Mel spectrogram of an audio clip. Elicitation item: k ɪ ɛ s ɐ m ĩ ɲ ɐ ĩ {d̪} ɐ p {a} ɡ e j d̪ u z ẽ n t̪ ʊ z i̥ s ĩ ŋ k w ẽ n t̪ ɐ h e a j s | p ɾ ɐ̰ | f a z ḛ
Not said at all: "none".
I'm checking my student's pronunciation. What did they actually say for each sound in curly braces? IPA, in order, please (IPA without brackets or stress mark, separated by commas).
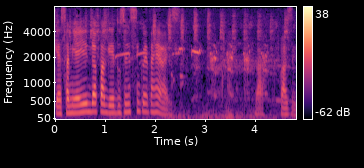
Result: d̪, a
